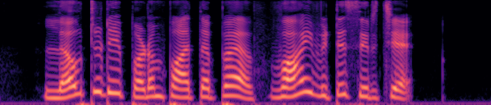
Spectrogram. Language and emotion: Tamil, happy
